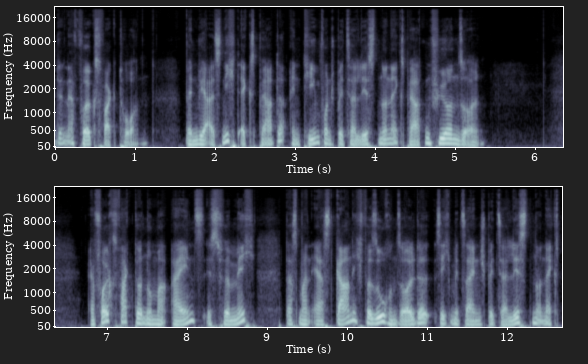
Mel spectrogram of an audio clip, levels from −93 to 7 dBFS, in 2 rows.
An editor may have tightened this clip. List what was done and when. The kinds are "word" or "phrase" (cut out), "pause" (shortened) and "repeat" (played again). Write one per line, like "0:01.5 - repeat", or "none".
none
